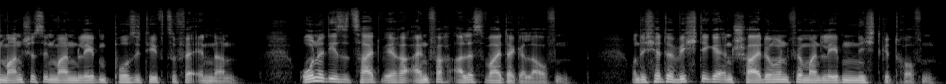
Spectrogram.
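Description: Calm low-voiced man giving a devotional. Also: no echo, studio quality. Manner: calm, measured storytelling. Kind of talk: short radio-style devotional reflection.

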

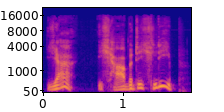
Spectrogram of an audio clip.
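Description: A man's voice: medium pitch, very animated, slow pace, slightly rough, no echo, clean studio sound, pitched above the performer's own voice, exaggerated voice. A man voicing a flustered adult fisherman disciple who stammers and turns indignant.

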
